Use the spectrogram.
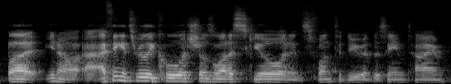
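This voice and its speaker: A man's voice: medium pitch, fairly even intonation, brisk. A man of twenty answering viewer questions in a casual vlog, chatty and upbeat, full of ums and likes. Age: 20s. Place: bedroom with game shelves.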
